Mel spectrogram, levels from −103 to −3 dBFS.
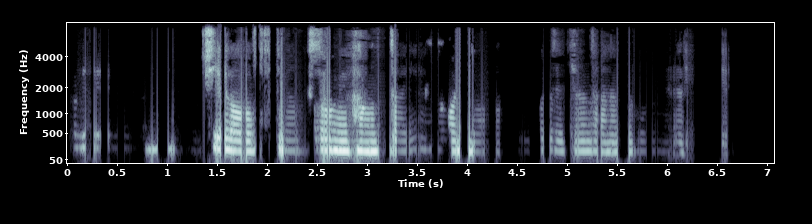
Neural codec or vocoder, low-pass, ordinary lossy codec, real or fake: none; 7.2 kHz; AAC, 32 kbps; real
